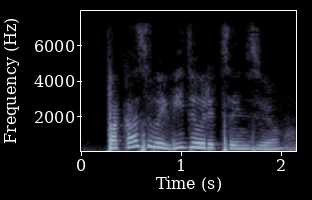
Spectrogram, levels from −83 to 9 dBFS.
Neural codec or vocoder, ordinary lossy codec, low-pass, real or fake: none; AAC, 32 kbps; 7.2 kHz; real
